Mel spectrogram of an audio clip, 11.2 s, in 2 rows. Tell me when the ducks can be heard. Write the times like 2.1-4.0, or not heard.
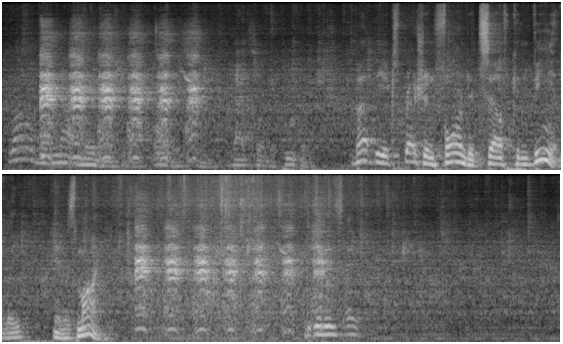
0.3-2.0, 6.9-8.9.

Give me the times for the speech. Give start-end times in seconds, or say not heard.
0.1-6.7, 8.6-9.2.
